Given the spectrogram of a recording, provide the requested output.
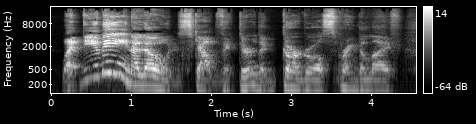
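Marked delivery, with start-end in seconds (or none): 0.1-1.5 put-on French accent. Reading a story aloud, voicing a gargoyle: French accent. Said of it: "we're going with the French accent today".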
